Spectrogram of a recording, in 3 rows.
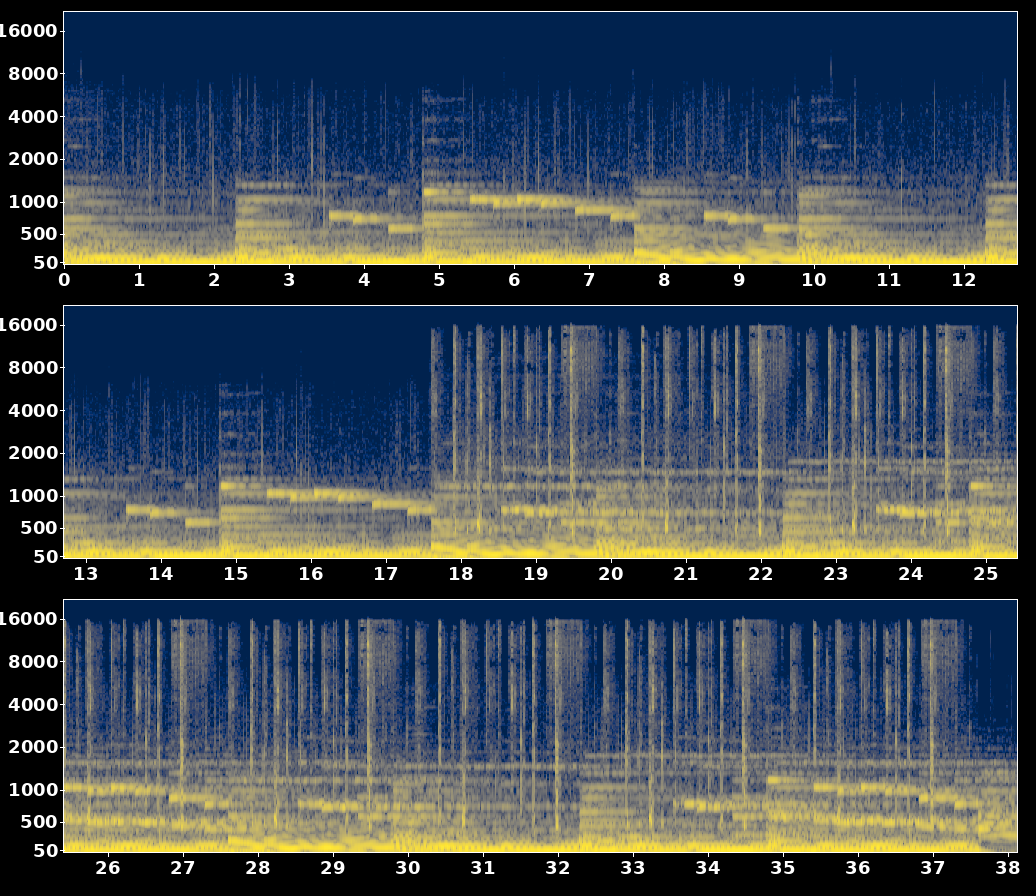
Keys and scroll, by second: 6.0 super+s, 20.8 super+c, 21.1 super+v, 21.4 super+s, 26.1 super+c, 27.3 super+v, 27.9 super+s, 29.0 space.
